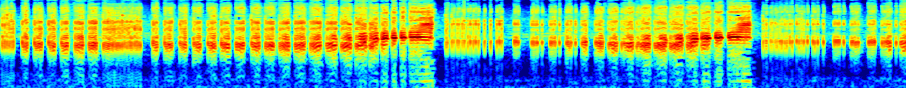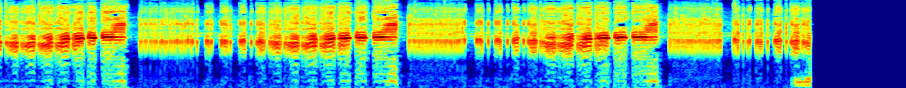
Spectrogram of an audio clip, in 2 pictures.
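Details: Western Ghats cicadas in Karnataka, India, giving a loud, sustained high buzz in long phrases separated by brief pauses, each phrase swelling with a faint rising whine near its end.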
